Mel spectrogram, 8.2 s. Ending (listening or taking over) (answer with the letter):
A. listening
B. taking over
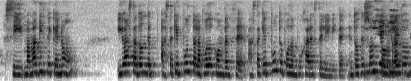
B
